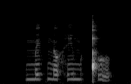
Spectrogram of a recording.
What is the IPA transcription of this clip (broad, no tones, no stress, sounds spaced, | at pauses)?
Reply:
m e k n o h i m u ǃʼ u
